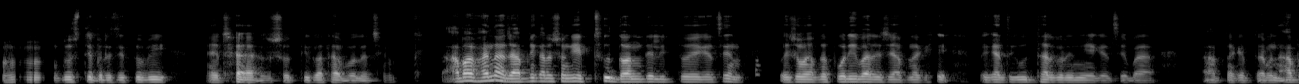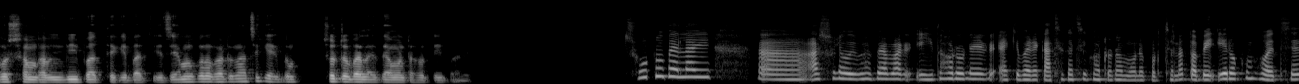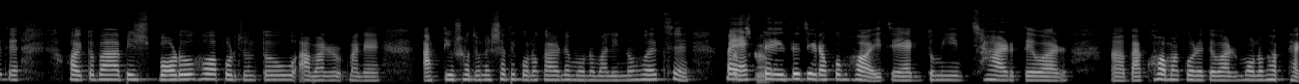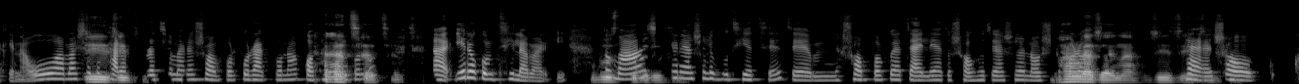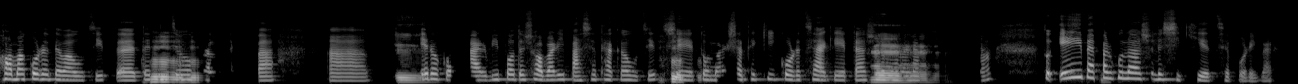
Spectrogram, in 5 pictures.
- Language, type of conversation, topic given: Bengali, podcast, পরিবারের সমর্থন আপনার জীবনে কীভাবে কাজ করে?
- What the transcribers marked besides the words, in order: laughing while speaking: "এটা সত্যি"; other background noise; laughing while speaking: "একটু দ্বন্দ্বে"; laughing while speaking: "আপনাকে"; tapping; chuckle; laughing while speaking: "আচ্ছা, আচ্ছা, আচ্ছা"; "যে" said as "যেম"; chuckle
